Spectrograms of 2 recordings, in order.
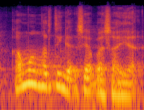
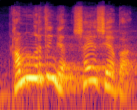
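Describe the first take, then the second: First: Said in the usual way. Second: Higher, louder haughty challenge; mocking arrogance. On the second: Arrogant official scoffing at his adviser, loud and haughty. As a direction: demand to know if they know who you are. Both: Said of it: "dia nanya dengan ngece gitu".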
